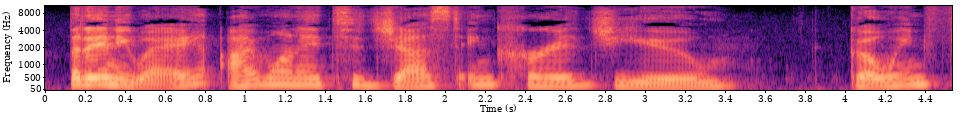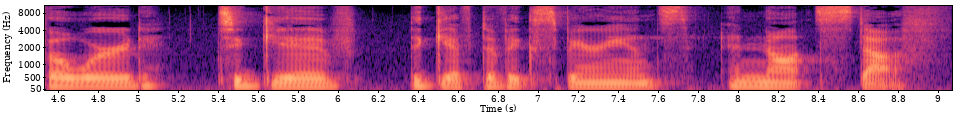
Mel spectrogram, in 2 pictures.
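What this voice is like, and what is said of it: Sick, rough voice. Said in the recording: “sorry for my voice here. It's just that time of year where all that gunk is going around.”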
